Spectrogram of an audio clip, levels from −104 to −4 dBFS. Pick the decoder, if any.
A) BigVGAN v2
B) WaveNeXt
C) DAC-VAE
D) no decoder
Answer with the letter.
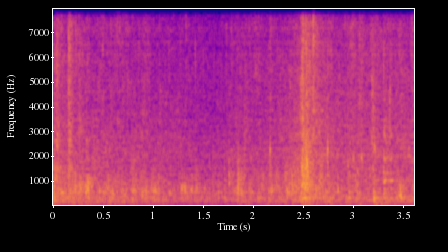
B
